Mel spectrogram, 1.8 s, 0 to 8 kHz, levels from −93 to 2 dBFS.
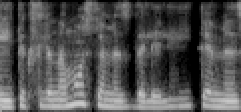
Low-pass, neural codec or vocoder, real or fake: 7.2 kHz; none; real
